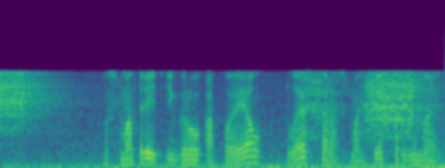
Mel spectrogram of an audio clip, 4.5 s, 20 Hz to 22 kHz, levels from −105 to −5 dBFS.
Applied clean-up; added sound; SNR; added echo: none; Bird; 2 dB; none.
